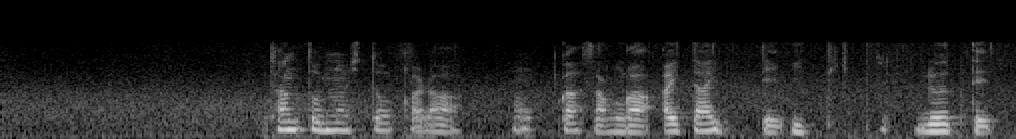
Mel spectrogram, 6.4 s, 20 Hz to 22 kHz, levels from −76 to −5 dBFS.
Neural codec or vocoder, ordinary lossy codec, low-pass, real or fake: none; none; 7.2 kHz; real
